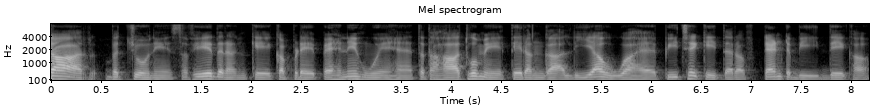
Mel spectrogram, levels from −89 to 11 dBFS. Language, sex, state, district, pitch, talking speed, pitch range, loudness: Hindi, male, Chhattisgarh, Sukma, 110 Hz, 175 wpm, 105-120 Hz, -22 LUFS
